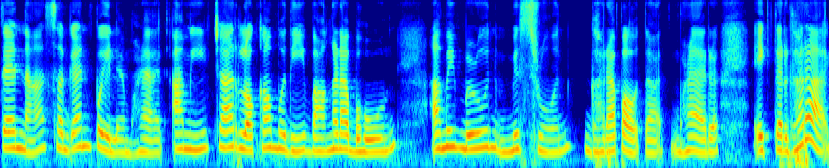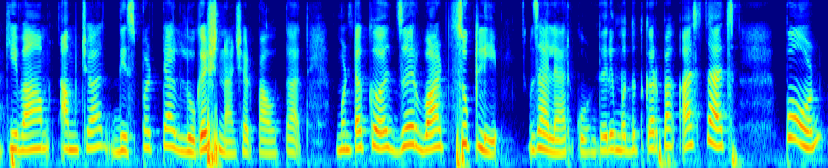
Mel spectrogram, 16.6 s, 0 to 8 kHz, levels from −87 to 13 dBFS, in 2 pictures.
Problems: background sounds at intervals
